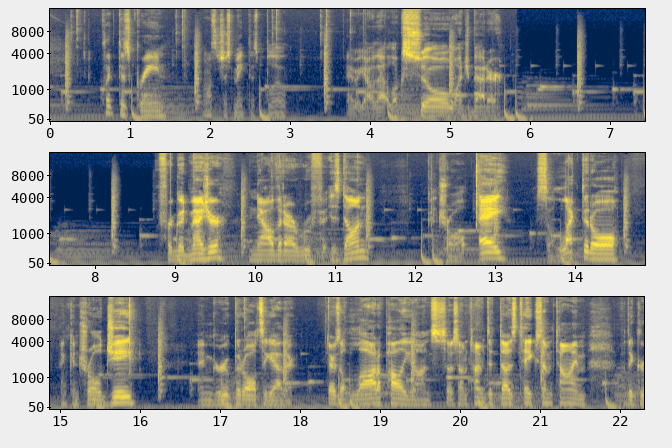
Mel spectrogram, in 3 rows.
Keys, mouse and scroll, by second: 0.1 click, 1.5 click, 2.7 click, 3.3 click, 3.6-5.8 right drag, 7.0 middle click, 7.5 right click, 8.5 shift+right click, 9.7 middle click, 10.1-11.2 right drag, 12.7 ctrl+a, 15.8 ctrl+g, 17.1 click.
